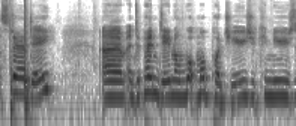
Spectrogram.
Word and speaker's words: Mod Podge: And depending on what Mod Podge you use, you can use. I said it right that time, didn't I? Mod Podge.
